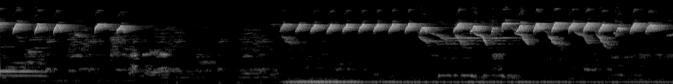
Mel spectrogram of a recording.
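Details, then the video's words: Hummingbird in the wild giving lively song: quick bursts of high, piercing down-slurred notes, a short pause near the middle, then a longer, faster run of repeated notes over a low steady hum. "Burung Kelibri Gacor di Alam Liar"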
